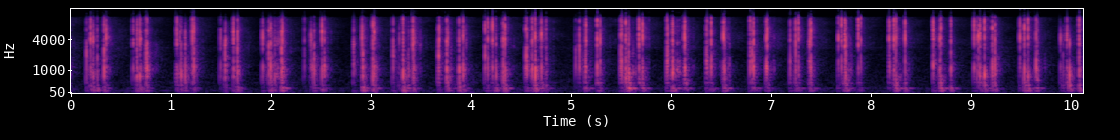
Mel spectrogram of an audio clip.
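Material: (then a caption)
Plastic. Long nails tap and scratch across the topping surface of a sliced plastic toy pizza made of solid plastic pieces lying on a table. The result is a quick, steady run of short, dry, crisp scratchy bursts, about two per second, that are bright and hissy with almost no low end.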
